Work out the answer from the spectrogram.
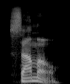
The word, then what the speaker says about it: SAMO: and a new alias, Samo, pronounced Samo and short for same old.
